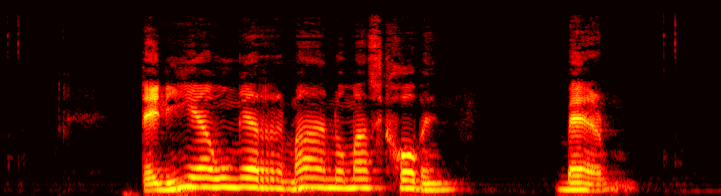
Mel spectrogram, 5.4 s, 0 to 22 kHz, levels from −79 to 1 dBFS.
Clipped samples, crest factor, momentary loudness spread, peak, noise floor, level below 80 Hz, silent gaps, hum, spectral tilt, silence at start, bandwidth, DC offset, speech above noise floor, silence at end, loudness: under 0.1%; 22 dB; 10 LU; -2 dBFS; -70 dBFS; -58 dBFS; none; none; -5.5 dB/octave; 1.05 s; 15.5 kHz; under 0.1%; 49 dB; 0.65 s; -21 LUFS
